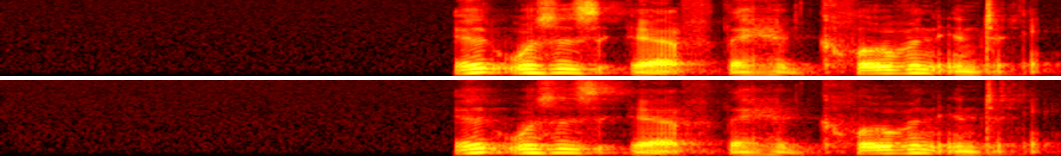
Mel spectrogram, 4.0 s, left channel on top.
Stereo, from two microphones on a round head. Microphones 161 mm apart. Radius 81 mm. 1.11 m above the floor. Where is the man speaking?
50° left (ahead or behind), 0.7 m.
